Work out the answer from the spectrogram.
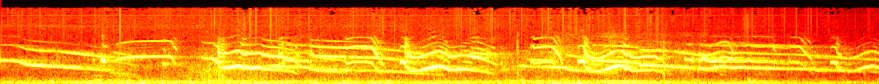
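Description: Wolves howl as parents call their pups back to the den: several long, overlapping howls glide up and down in pitch, forming a steady, fairly loud chorus throughout with no talk.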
